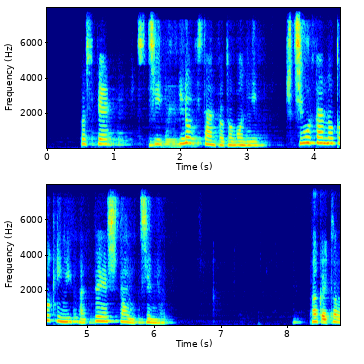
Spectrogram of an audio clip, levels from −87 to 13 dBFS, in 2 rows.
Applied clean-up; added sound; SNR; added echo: neural mask model DeepFilterNet 3.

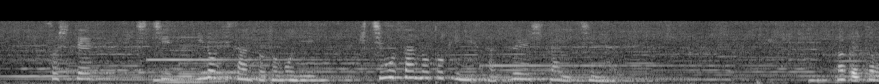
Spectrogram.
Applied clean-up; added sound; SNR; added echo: none; Sink (filling or washing) / Water tap, faucet; 11 dB; reverberation time 2.4 s.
